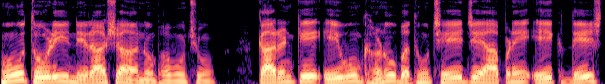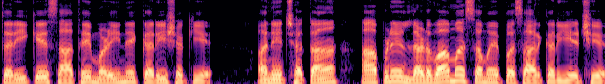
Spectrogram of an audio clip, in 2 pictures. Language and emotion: Gujarati, sad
